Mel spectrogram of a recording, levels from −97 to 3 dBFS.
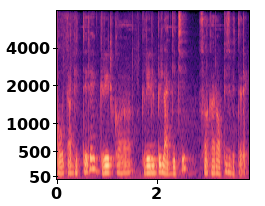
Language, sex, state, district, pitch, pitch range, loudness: Odia, male, Odisha, Khordha, 120 Hz, 110-130 Hz, -18 LUFS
